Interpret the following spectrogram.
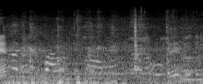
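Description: Faint, indistinct voices of people nearby over a low rumble of wind on the microphone, with a few light clicks.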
